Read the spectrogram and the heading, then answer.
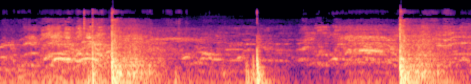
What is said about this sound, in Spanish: Tiros al aire y tensión en Almagro por un tiroteo ocurrido en la calle Salvador Allende entre dos familias.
